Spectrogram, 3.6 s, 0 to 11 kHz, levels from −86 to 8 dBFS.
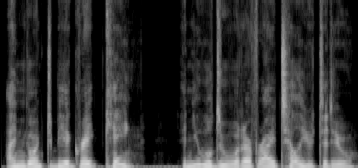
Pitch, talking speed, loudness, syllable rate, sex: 175 Hz, 300 wpm, -16 LUFS, 6.5 syllables/s, male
